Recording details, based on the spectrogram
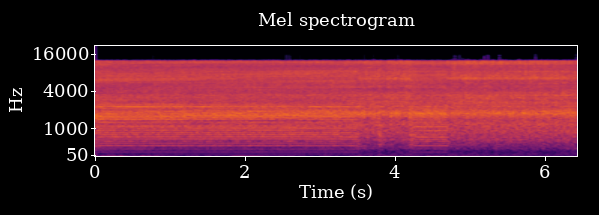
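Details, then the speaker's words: Cordless hammer drill on 4.0 battery drilling concrete: motor whine even at first, drops out around 3.5 seconds, briefly recovers, then sags again; sounds fine unloaded but bogs once drilling, cause unconfirmed. "This thing here, no worky. It sounds good, but as you start to drill, it kind of changes its mind."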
